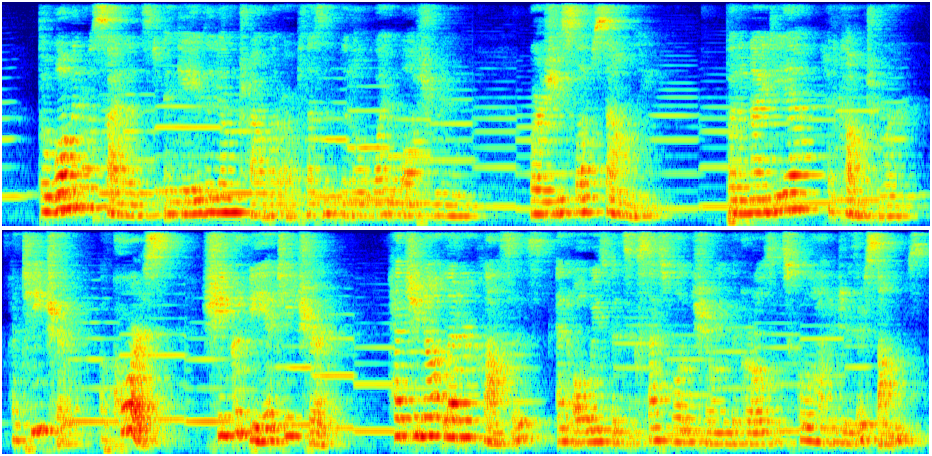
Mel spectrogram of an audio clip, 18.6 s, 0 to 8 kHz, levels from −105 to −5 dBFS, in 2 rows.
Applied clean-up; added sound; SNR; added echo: none; Wind instrument, woodwind instrument; 15 dB; reverberation time 0.7 s.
